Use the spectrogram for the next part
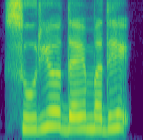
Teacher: सूर्यमधला अ आणि उदयमधला उ एकत्र येऊन सूर्योदयमध्ये ओ तयार झाला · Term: गुण संधी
